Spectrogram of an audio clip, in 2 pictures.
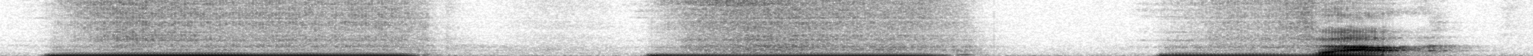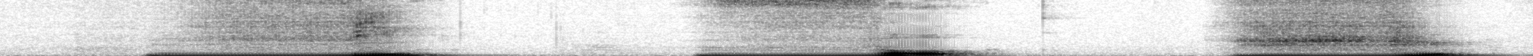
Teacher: Pour le v, la lèvre du bas est sur les dents du haut et le son est long.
